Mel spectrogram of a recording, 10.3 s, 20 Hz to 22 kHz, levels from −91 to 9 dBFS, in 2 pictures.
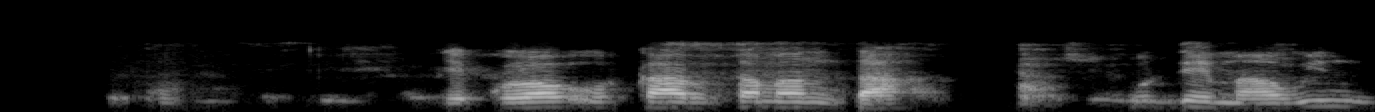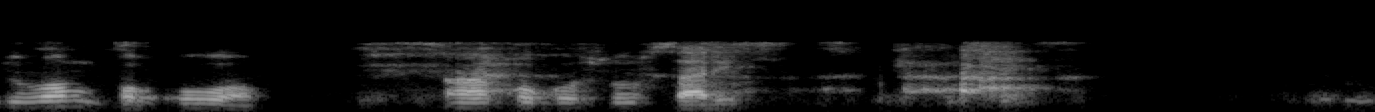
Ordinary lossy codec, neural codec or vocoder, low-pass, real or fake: Opus, 24 kbps; codec, 16 kHz, 8 kbps, FreqCodec, smaller model; 5.4 kHz; fake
